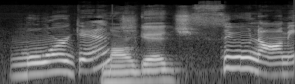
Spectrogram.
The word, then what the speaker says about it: mortgage: Don't pronounce the T in these words.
